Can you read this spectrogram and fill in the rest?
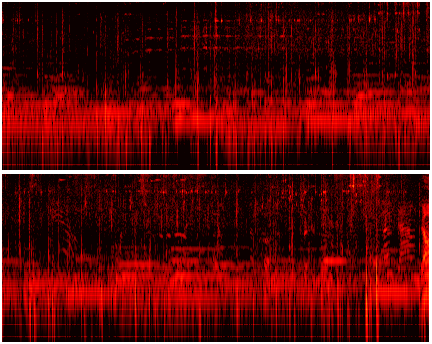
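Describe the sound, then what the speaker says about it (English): Horses on a ride in Kingdom Come: Deliverance II, hooves clip-clopping in a steady rhythm throughout, mixed under a continuous musical score with an occasional whinny and background voices. "So mount up and we'll ride out."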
